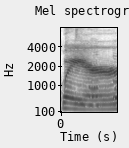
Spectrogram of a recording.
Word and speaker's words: Weir: Like Johnny Weir, mm-hmm. – the figure skater. Mm-hmm. Are we going that way? Okay. So Anissa Weir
